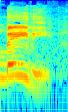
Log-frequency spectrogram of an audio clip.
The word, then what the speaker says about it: Beatty: saying his name wrong I kept saying Paul Beatty it's not Paul Beatty it's Paul baby anyway I gave this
